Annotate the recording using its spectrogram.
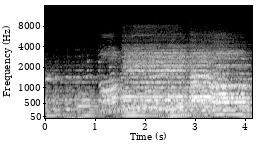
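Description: Choir singing sacred choral music with orchestra, in sustained chords that swell about a second in into a fuller, louder passage.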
